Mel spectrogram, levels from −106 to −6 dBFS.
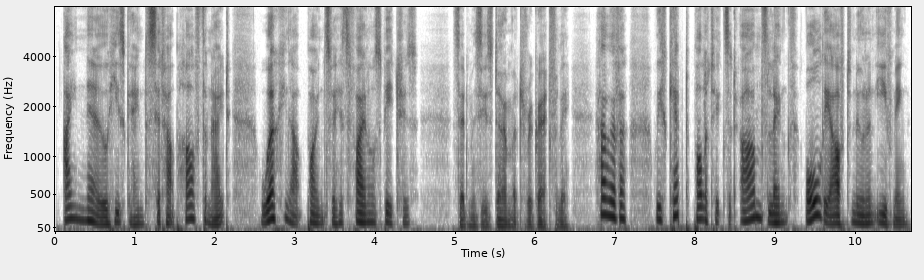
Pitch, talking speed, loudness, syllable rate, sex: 120 Hz, 185 wpm, -23 LUFS, 5.5 syllables/s, male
